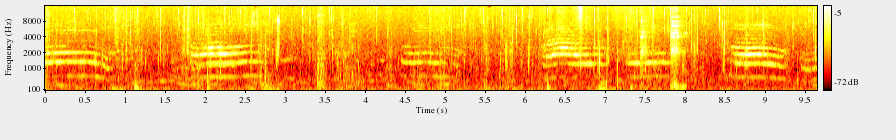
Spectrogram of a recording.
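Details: Thirty-seven-day-old Munchkin kitten mewing indoors: high, quavering meows about every two seconds, some short and some drawn out, over low room noise with a few knocks and faint voices.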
